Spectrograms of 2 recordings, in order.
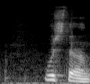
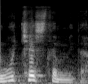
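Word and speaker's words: Worcester: 예를 들면 이제, 우스터라는 곳이 스펠링은 우체스터입니다. 우체스터죠. 근데 우스터, 발음 많이 틀려요. 그런 것들 같은. 우스터가 맞는 발음 아니에요? 우스터가 맞는 경우죠.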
